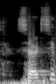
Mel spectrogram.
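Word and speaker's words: tsetse: सेट्सी फ्लाई को जब आप बोलेंगे तो यहाँ पर इसका जो पहला टी है आप इसको साइलेंट कर देंगे तो बड़ी आसानी से आप इसको याद रखेंगे। ये हो गया सेट्सी फ्लाई।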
